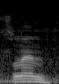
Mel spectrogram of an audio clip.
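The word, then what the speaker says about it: phlegm: burger or is it flim but how do you spell flimsy said how do you spell flim p h l e g m but we don't pronounce the G in flim I was trying to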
